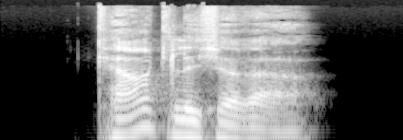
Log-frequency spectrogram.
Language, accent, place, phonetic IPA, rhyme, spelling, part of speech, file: German, Germany, Berlin, [ˈkɛʁklɪçəʁɐ], -ɛʁklɪçəʁɐ, kärglicherer, adjective, De-kärglicherer.ogg
- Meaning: inflection of kärglich: 1. strong/mixed nominative masculine singular comparative degree 2. strong genitive/dative feminine singular comparative degree 3. strong genitive plural comparative degree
